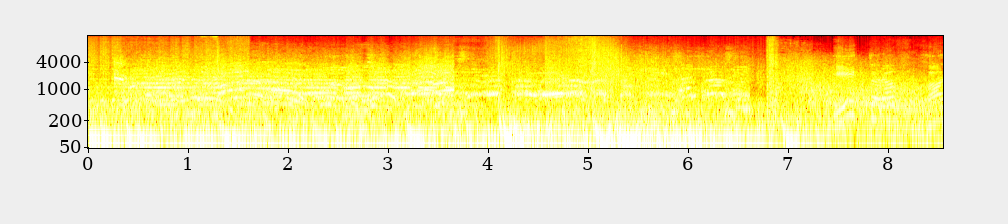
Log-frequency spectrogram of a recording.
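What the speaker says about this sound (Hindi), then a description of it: "दूसरी तरफ इजराइल की सड़कों पर ऐसा हाहाकार मचा हुआ है कि नेतन्याहू की सत्ता डोल रही है" Protesters in Israeli streets shout as a dense, loud crowd roar with overlapping voices and cries. Sharp bangs and booms sound through it, and the noise stays continuous across the whole stretch.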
